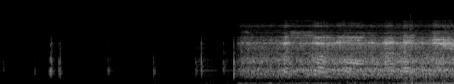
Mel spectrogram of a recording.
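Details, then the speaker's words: Eddystone EC10 receiver, probing output transistors then stepping back a stage: a few sharp probe clicks, then harsh, fizzy, gritty audio with no clean tone; distortion, capacitors suspected. "oh that's distorted it sounds terrible sounds appalling"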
